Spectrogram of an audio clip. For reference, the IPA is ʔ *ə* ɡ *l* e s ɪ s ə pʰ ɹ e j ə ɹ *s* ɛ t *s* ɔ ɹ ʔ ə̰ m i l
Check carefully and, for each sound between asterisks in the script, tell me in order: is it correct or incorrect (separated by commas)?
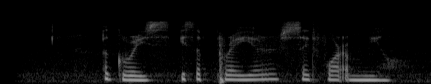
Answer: correct, incorrect, correct, incorrect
